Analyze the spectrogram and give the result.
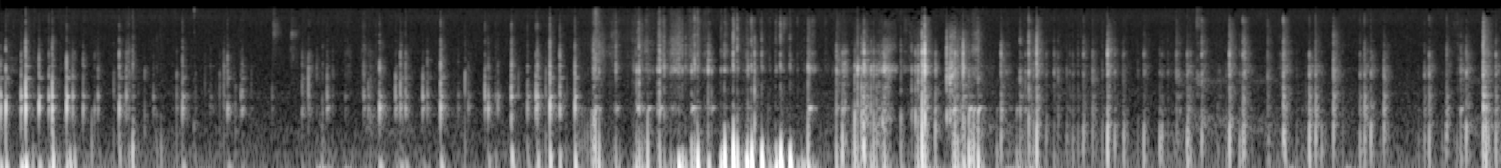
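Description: A blue Pringles crisp can, a tall hollow composite cardboard tube with a foil lining, is held in the hands close to the microphone and tapped and handled with the fingertips. Quick, irregular, dull taps with a low, hollow thump mix with soft scratching and crinkling. The handling grows louder for a short stretch in the middle.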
